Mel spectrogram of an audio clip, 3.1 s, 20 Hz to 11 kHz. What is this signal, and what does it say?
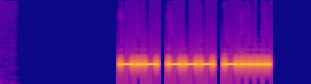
Morse code, heard as a keyed tone, about 30 wpm, 700 Hz. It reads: KO6
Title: USA Call Sign Prefixes - Repeated 2x - 30wpm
